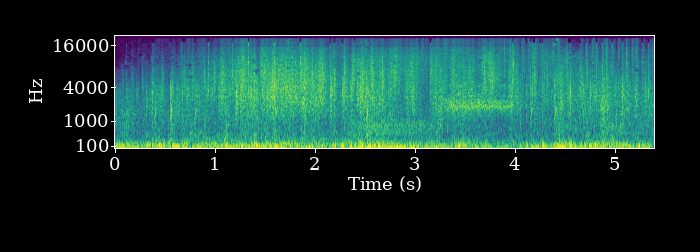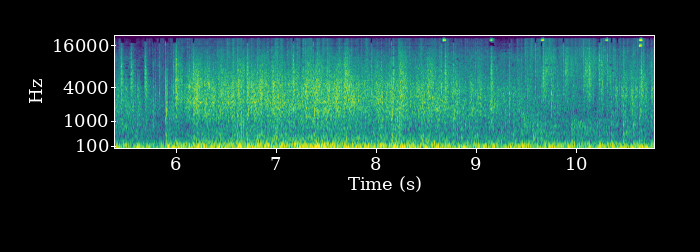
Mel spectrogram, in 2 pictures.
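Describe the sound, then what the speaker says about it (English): Rapid chain gun fire during space combat in the game Starsector, a dense continuous barrage of bursts and booms at steady high loudness, with no voices over it. "No, its chain guns are shredding."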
